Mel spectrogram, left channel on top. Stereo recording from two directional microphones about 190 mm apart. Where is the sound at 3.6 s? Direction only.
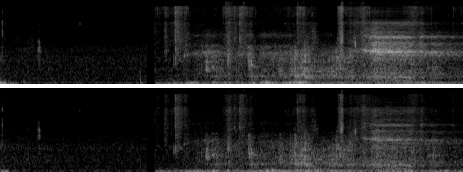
5° right (ahead or behind).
